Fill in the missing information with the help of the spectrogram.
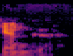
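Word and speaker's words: Iyengar: तो वो थे HVR यंगर। आई साइलेंट आप रखिएगा, HVR यंगर साहब हमारे कॉन्स्टिट्यूएंट असेंबली के सेक्रेटरी थे।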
